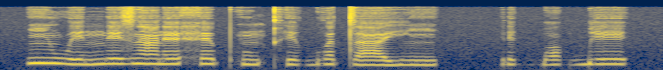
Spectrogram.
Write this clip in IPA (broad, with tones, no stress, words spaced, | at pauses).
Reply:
ĩ˦ we˨ne˦zã˦ ɾɛ˦hɛ˦pʰũ˨kʰe˨ ɡʷa˦taː˨jĩ˨ | ɾɪ˨ɡ͡bɔ˨ɡ͡be˦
